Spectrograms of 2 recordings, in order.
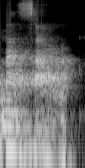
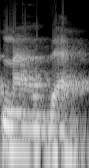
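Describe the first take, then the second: First: The middle consonant is a plain s sound. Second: The middle consonant is a voiced z sound. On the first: The speaker calls it wrong. "orang Jawa kadang lidah kaku" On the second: The speaker calls it right. "Yang benar adalah nazar pakai da"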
